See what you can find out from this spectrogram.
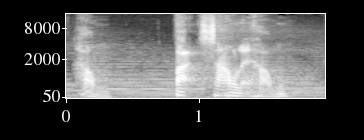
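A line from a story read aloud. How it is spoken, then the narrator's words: Loud angry shout. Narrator (Vietnamese): quát lớn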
